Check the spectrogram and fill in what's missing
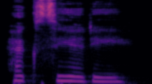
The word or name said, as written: haecceity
